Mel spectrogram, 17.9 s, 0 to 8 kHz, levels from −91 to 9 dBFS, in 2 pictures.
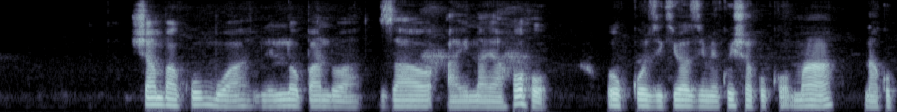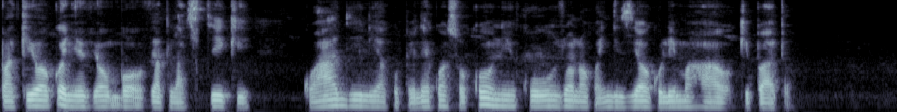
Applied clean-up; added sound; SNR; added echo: none; none; none; none.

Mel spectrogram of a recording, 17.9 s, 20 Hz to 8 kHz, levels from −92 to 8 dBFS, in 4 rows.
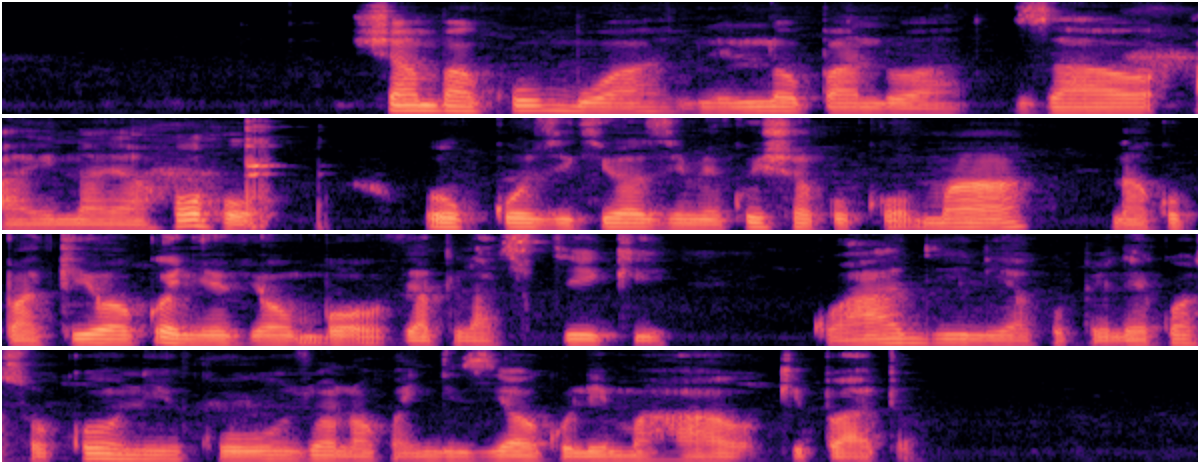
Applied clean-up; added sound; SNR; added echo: none; Chink, clink; 7 dB; none.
